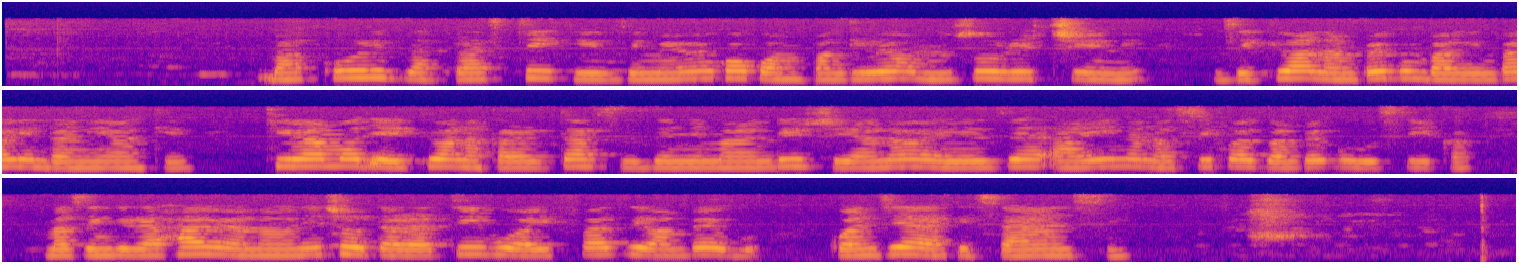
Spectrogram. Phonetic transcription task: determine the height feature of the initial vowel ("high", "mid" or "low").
low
